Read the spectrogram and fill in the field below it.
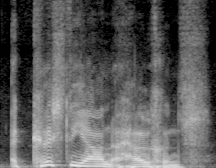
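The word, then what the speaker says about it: Christiaan Huygens: The only thing I remember is And it's pronounced Christian Huygens. Okay, Huygens. can you do that one more time, but a little slower? Like Christian- seriously. Huygens.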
